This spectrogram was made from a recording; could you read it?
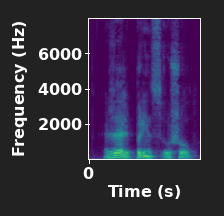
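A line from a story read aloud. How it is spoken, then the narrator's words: Displeased grumble. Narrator (Russian): недовольно буркнула Альфа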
